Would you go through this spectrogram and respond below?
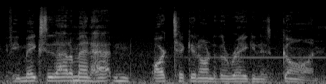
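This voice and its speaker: An actor playing a tough, urgent military captain giving tactical orders in a video game cutscene. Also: male voice, fairly high pitch, fast talker, background noise, natural voice. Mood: urgent, commanding.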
